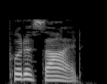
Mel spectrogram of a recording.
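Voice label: "put aside", British English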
